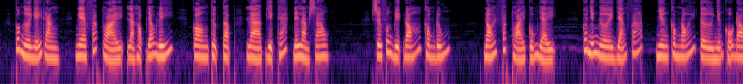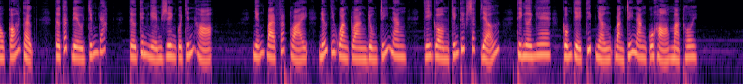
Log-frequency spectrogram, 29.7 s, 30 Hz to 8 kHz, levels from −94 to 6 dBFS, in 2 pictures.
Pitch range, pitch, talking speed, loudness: 175-215 Hz, 190 Hz, 180 wpm, -21 LUFS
